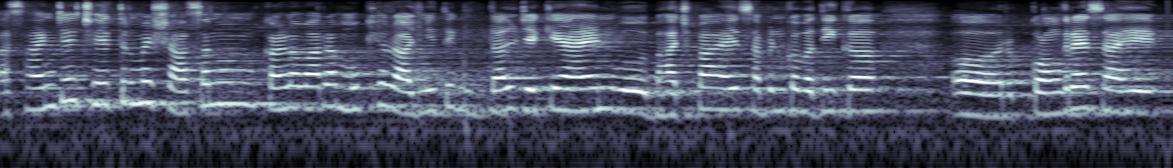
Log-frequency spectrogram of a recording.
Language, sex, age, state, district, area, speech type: Sindhi, female, 30-45, Uttar Pradesh, Lucknow, urban, spontaneous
